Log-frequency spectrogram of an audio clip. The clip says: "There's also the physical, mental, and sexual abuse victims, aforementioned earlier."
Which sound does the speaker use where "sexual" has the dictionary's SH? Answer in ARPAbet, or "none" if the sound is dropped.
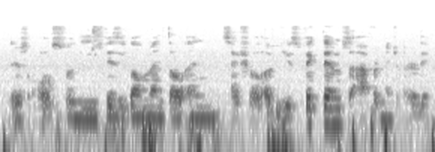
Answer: SH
